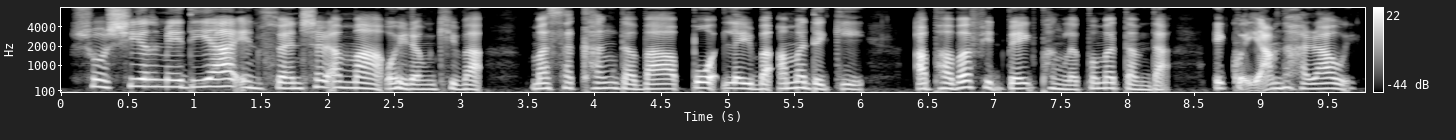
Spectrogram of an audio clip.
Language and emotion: Manipuri, happy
